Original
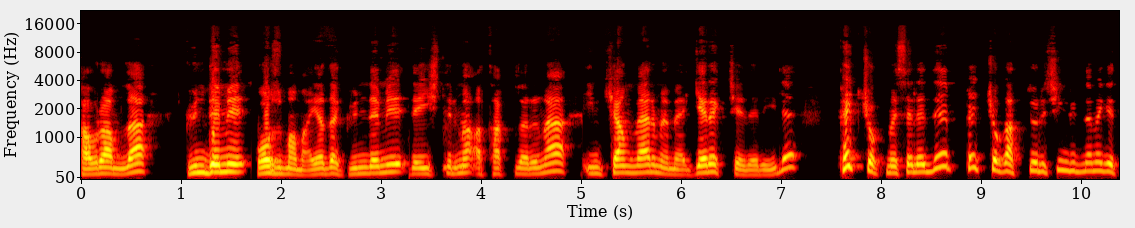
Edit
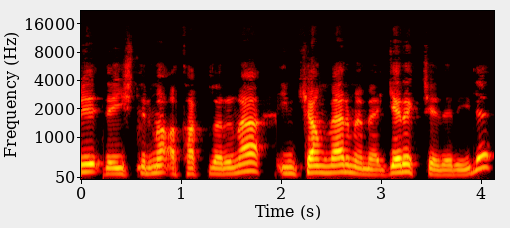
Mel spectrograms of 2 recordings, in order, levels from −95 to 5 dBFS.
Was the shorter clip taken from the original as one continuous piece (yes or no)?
yes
